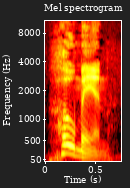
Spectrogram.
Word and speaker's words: Homan: He said it's pronounced Justin Homan. He said, like, "Ho man."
